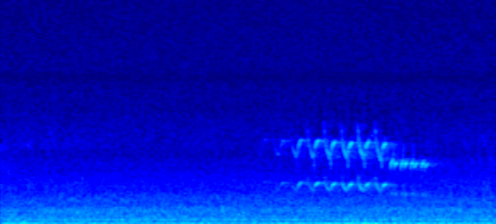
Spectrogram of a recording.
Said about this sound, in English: Something's annoyed. That'd be the myrtle warbler. That warble that changes slightly.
